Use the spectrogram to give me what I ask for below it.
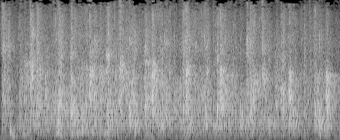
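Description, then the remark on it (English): Steady applause from an audience welcoming a discussion panel on entrepreneurship, many hands clapping in a dense, even patter that holds at a fairly constant loudness throughout, with no voices over it. “So this is the perfect group of people to take the discussion on, and I would be delighted if you could give them all a round of applause to start off with.”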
